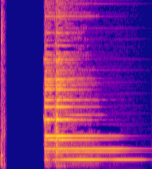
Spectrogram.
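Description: A short mouse-click sound effect right at the start. About two-thirds of a second in, a bright notification-bell chime sounds: it is struck twice in quick succession, then rings on and fades out.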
